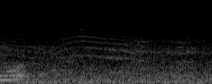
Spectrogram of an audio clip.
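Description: A cat meowing faintly once in the background: one drawn-out call that rises and then falls in pitch.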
